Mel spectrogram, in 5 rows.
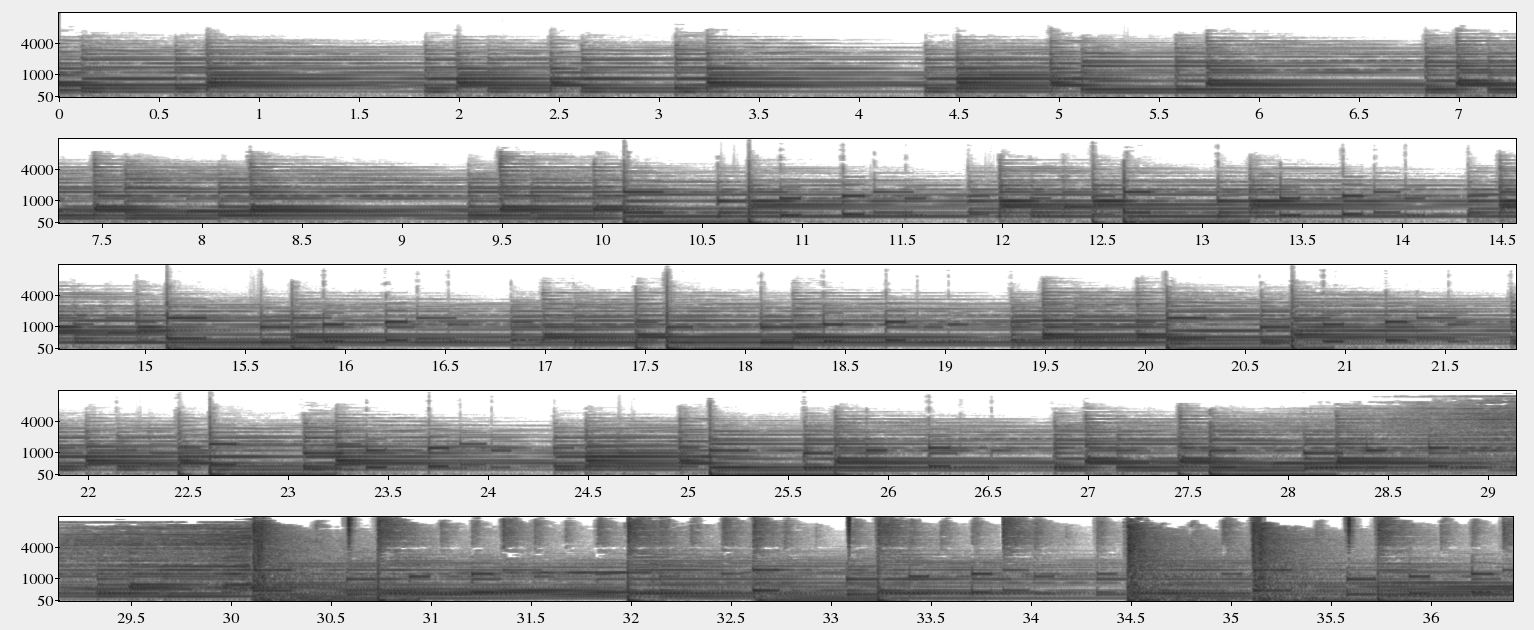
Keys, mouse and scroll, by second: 1.6 space, 1.7 click, 2.1 space, 4.1 typing, 8.0 click, 10.5 click, 10.5 typing, 12.7 click, 17.2 click, 20.0 click, 22.7 typing, 22.9 click, 24.8 click, 26.7 click, 28.8 click.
